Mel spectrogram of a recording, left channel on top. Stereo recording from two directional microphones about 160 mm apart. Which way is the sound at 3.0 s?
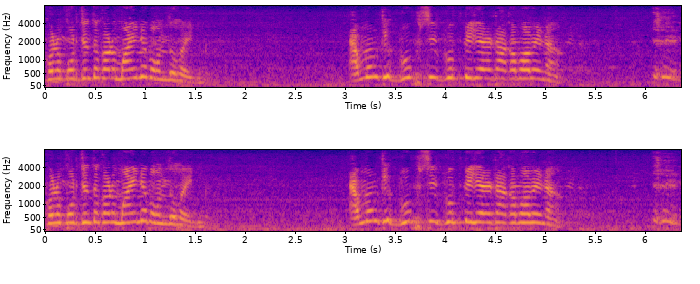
25° left (ahead or behind).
